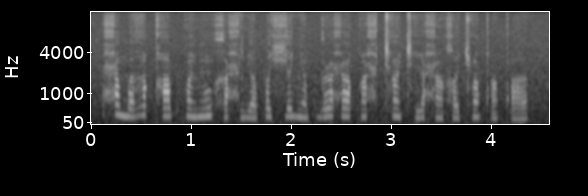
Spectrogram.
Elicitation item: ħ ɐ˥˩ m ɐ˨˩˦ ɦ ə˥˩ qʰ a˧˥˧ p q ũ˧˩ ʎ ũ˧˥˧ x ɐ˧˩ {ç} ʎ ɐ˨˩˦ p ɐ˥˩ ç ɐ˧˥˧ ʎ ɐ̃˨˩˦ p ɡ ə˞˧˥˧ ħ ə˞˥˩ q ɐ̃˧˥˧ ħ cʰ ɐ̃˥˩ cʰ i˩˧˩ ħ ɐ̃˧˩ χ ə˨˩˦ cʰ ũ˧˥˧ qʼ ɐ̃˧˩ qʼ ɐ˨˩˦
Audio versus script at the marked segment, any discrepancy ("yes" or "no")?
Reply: yes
